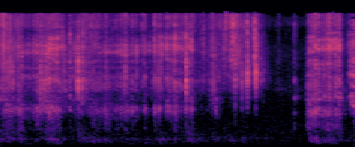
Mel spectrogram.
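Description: A metal utility blade held in the fingers shaves a solid oval bar of dry cream-white soap, letting crumbly shavings pile below. The scraping is crisp, dry and crunchy, with bright crackling bursts and sharp little clicks. It goes nearly silent for a moment near the end, then the shaving resumes.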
